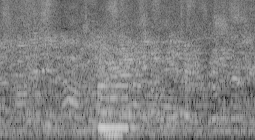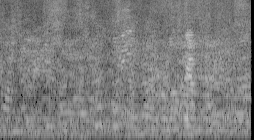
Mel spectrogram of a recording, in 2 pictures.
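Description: Young men chatter and call out nearby in an echoing room.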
